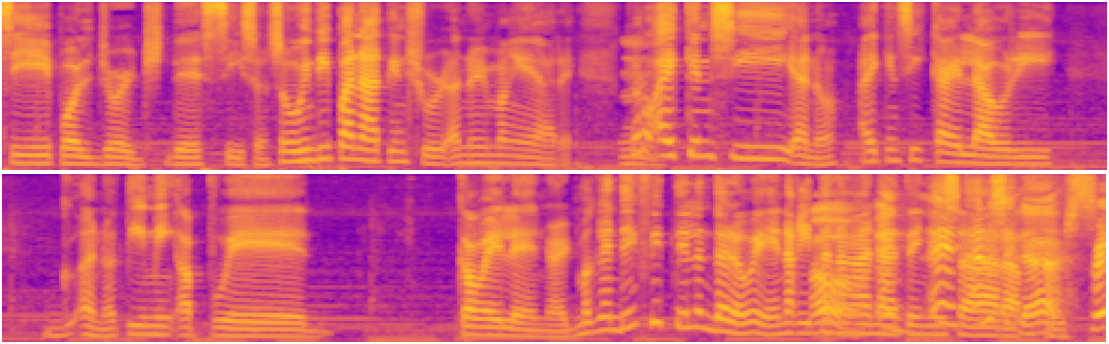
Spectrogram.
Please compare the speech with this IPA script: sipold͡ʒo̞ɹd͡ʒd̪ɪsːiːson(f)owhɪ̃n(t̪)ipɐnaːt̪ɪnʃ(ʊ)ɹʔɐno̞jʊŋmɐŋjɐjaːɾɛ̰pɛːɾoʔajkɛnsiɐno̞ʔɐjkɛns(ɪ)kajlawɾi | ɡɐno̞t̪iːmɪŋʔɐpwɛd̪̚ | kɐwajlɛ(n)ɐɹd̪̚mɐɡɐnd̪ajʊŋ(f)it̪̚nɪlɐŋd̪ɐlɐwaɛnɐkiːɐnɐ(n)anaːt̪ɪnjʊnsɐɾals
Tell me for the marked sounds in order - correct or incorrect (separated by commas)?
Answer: incorrect, incorrect, incorrect, incorrect, correct, correct, incorrect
